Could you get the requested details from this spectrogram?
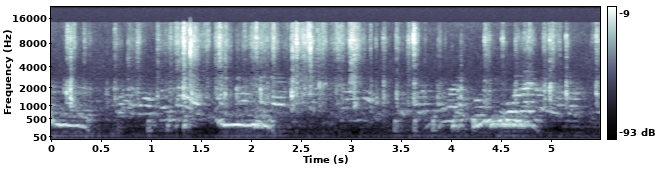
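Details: Low, throaty cooing from a Lakha pigeon, with three swelling coos spaced roughly two seconds apart amid clicks and scuffling in a small room.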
